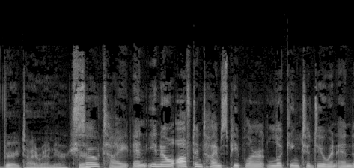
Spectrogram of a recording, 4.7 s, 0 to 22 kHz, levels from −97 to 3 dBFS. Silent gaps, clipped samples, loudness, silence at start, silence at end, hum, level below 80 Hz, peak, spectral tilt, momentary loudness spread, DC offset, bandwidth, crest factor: none; under 0.1%; -29 LUFS; 0 s; 0 s; none; -46 dBFS; -12 dBFS; -4.5 dB/octave; 8 LU; under 0.1%; 16.5 kHz; 18 dB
